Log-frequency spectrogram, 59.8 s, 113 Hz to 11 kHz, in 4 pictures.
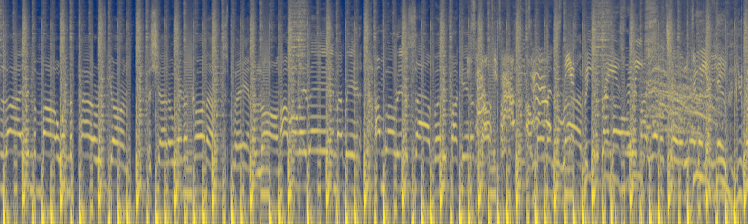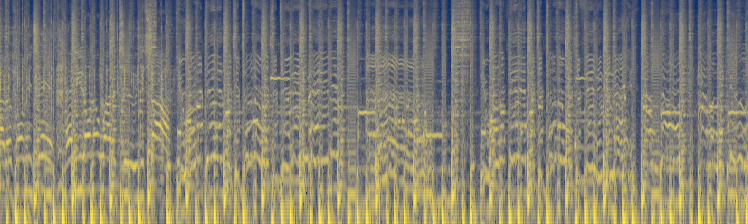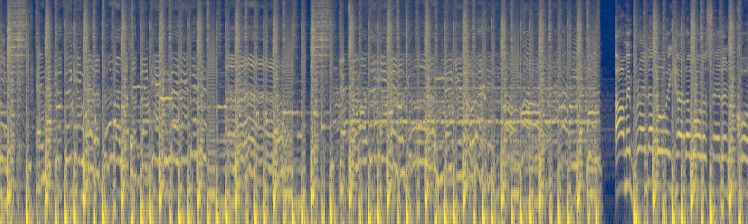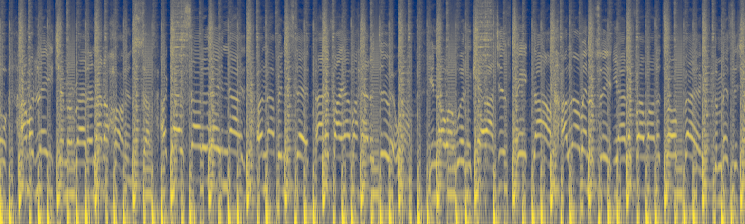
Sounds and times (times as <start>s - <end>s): Music: 0.0s - 59.7s.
